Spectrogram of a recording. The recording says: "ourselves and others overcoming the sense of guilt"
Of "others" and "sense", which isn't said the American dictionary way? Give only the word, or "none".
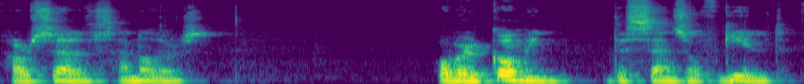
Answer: others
